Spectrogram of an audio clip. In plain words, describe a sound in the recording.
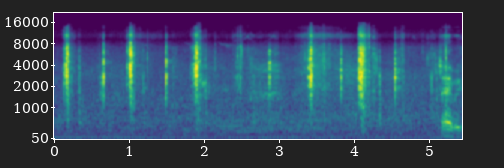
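A knife scrapes sharply against wood in short strokes.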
